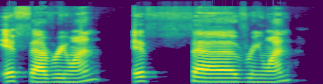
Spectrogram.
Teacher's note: I might hear a little bit of that f sound on everyone.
